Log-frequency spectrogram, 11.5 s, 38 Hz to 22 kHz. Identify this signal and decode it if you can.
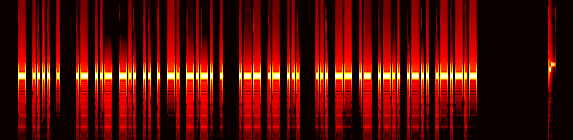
Morse code, heard as a keyed tone, about 25 wpm, 700 Hz. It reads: THE AUDIENCE WAS SMALL.
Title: Sentences from Top 1000 Words - Review Part 5 - 25wpm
